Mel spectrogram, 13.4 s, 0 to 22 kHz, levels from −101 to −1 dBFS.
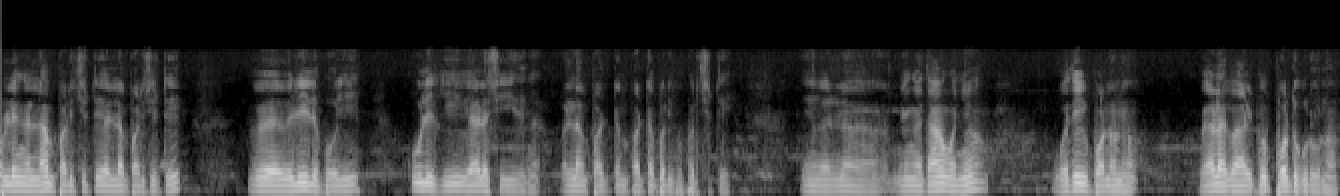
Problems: background conversations at intervals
